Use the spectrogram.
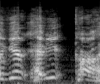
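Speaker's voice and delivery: usual speaking voice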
